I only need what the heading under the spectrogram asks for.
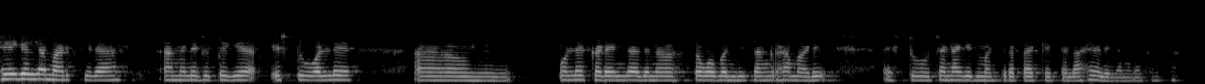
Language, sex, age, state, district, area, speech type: Kannada, female, 30-45, Karnataka, Shimoga, rural, conversation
